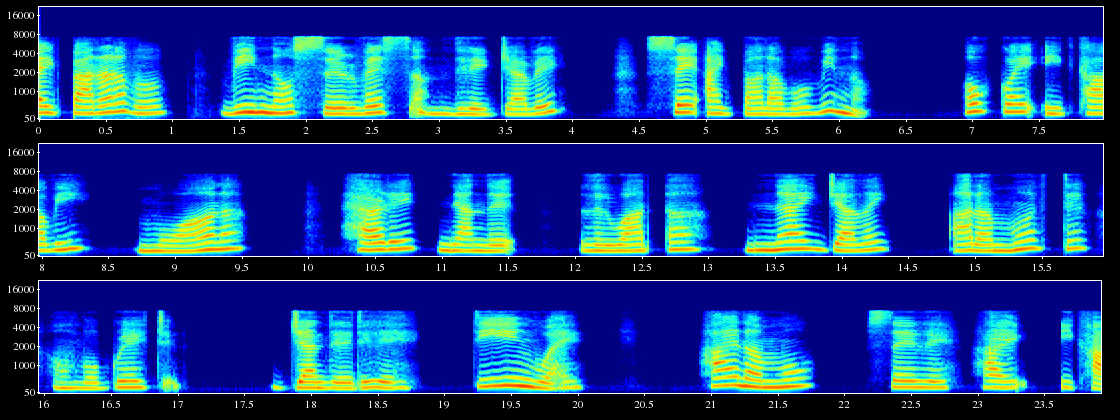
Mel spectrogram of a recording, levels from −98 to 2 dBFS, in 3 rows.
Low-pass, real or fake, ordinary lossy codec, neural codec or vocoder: 7.2 kHz; fake; none; codec, 16 kHz in and 24 kHz out, 0.4 kbps, LongCat-Audio-Codec, two codebook decoder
